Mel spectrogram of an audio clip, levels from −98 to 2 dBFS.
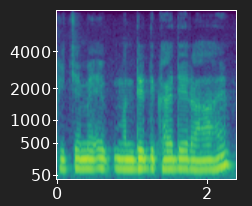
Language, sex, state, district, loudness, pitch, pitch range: Hindi, male, Arunachal Pradesh, Papum Pare, -16 LUFS, 125 Hz, 125-130 Hz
